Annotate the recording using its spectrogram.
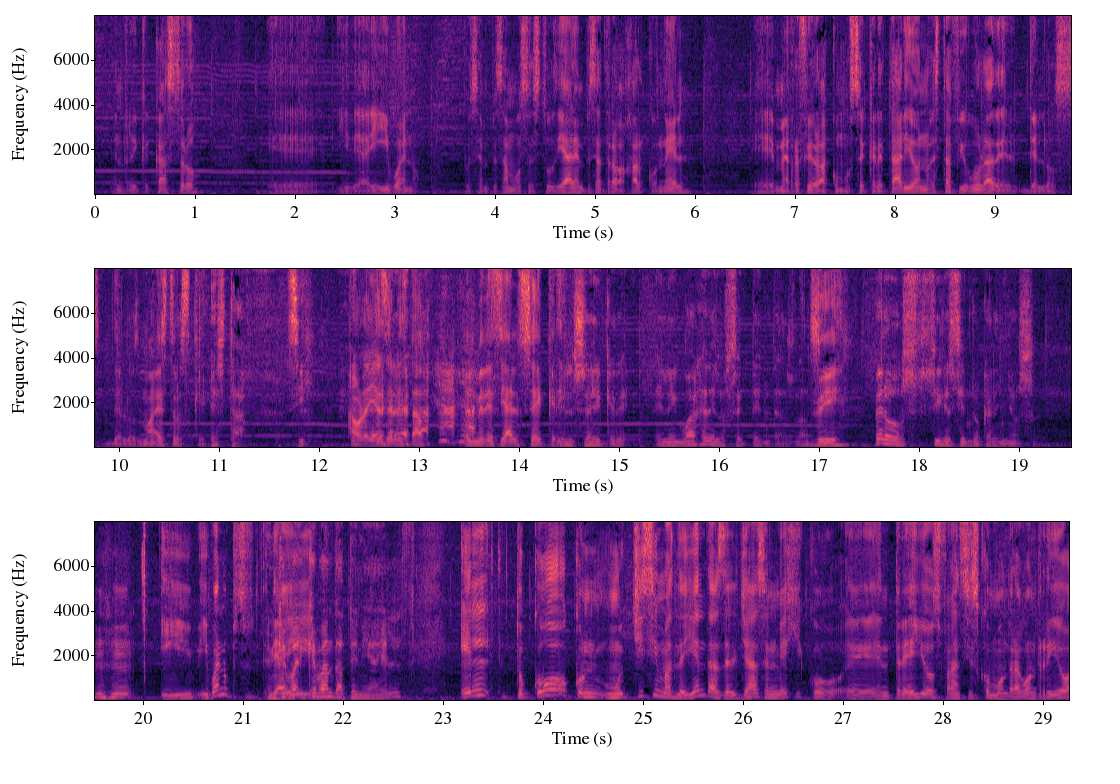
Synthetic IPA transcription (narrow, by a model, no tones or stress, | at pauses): e̞nrike̞kast̪ɾo̞ | ḛiðeaiβwe̞no̞ | pwe̞se̞mpe̞samo̞saest̪uðjaɾe̞mpe̞se̞at̪ɾaβaxaɾko̞ne̞l | ḛme̞re̞fje̞ɾoako̞mo̞se̞kɾe̞t̪aɾjo̞noe̞st̪afiɣuɾaðeðe̞lo̞zðe̞lozmaest̪ɾo̞skeest̪af | si | a̰o̞ɾaʝaeelest̪afe̞lme̞ðe̞siaelsekɾelsekɾe | elːeŋɡwaxeðelosːe̞t̪ent̪asnosi | peɾo̞siɣesje̞nd̪okaɾiɲoso | xm̩iːβwenopwesd̪eakeβand̪at̪eniael | e̞lt̪o̞ko̞ko̞nmut͡ʃisimazle̞ʝe̞nd̪azðe̞lʝase̞nme̞xiko̞eent̪ɾeeʝo̞sfɾansisko̞mõ̞nd̪ɾaɣ̞o̞nrio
